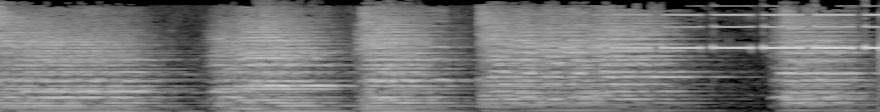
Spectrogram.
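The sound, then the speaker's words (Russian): A smoke alarm, an autonomous fire detector, beeps loudly in a rhythmic series of harsh, shrill pulses separated by brief gaps, with no voices around it. “Как вы думаете, Шерлок, кто это пищит? Никто, а что? Это АПИ.”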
